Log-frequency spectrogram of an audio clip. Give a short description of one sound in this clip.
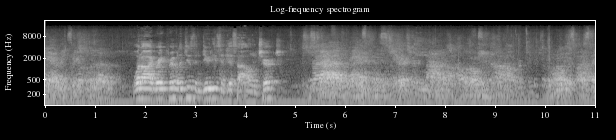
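A congregation of men and women reads aloud together in a room with some echo.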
